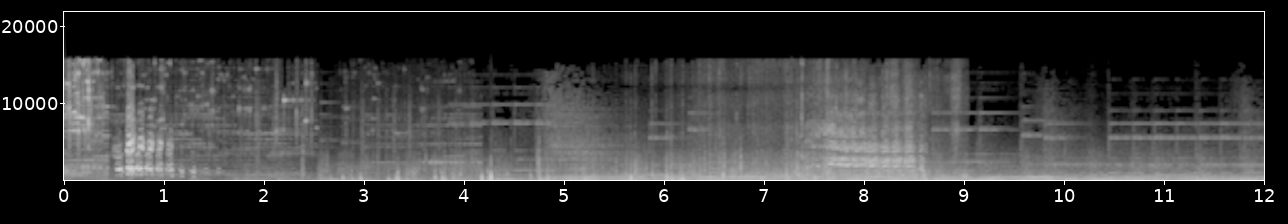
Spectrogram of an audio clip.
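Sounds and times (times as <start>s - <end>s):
background music: 0.0s - 12.0s
galloping hoofbeats: 2.1s - 9.0s
horse whinny: 7.3s - 9.1s.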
